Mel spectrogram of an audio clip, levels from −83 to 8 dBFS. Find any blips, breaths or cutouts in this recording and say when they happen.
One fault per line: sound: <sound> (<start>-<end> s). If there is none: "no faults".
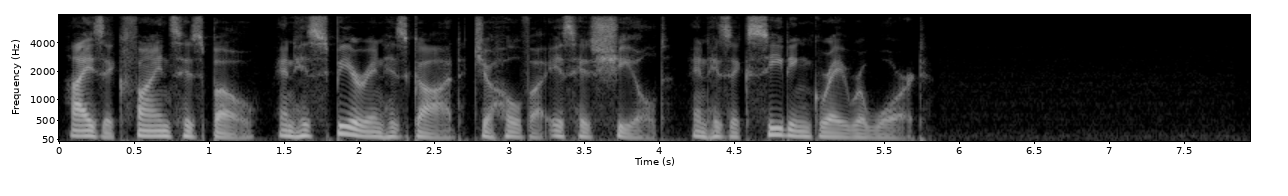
no faults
